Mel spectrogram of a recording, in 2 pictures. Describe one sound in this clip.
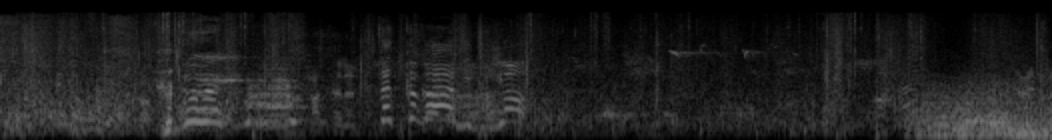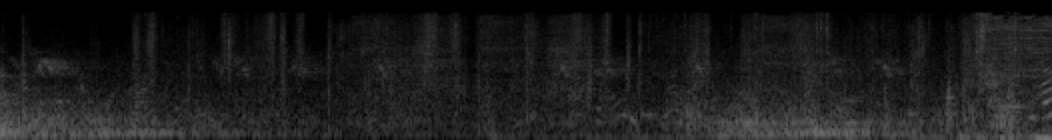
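Hands and boots scuff and thud against stone walls during climbing.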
